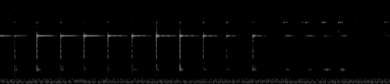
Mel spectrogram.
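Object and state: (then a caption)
Cut glass tumbler. Fingernails tap the rim and sides of an empty, clear, embossed cut-glass drinking tumbler held in the hand. The result is a steady run of quick, bright glassy clinks, each ringing briefly at about 3.8 kHz, with the later taps growing softer and less even.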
